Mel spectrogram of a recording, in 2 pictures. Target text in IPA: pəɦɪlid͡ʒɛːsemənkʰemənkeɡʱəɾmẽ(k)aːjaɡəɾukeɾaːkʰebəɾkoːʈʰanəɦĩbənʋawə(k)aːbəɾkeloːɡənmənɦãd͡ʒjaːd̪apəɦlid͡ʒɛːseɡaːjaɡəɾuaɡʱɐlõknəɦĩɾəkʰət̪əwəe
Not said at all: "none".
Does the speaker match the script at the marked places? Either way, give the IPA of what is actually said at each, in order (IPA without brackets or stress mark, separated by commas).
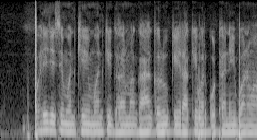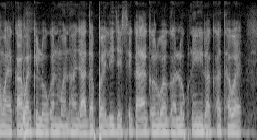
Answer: ɡ, k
